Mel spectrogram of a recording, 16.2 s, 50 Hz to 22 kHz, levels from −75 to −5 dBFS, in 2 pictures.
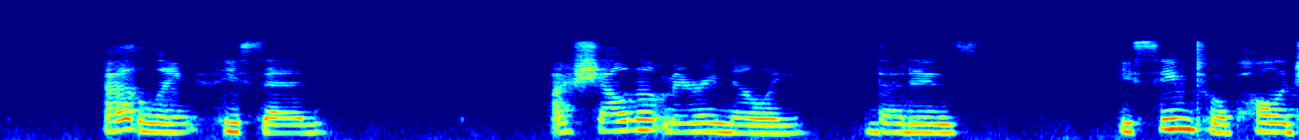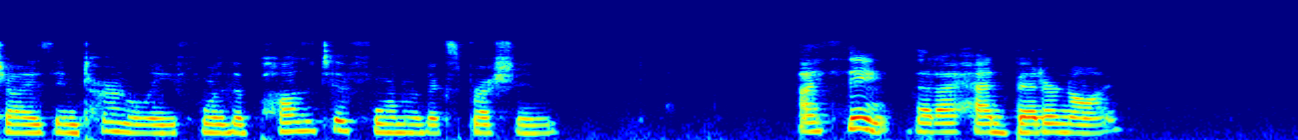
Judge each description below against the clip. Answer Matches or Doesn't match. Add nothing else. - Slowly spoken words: Matches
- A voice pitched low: Doesn't match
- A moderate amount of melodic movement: Doesn't match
